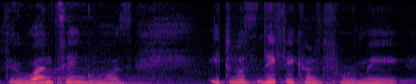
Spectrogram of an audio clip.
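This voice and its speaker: Man, 70s, native Hungarian speaker, from Czechoslovakia, halting reflective testimony, slow talker, auditorium reverb. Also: fairly high pitch, lively intonation, mellow. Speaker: interview guest. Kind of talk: personal testimony. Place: museum auditorium.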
